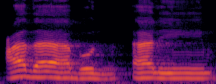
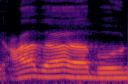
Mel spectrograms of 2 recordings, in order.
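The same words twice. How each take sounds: First: Slow, lower "अज़ाबुन अलीम" with a clear n; izhar recitation. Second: "अज़ाबुन" ending in a long nasal hum; wrong ghunna. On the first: Teacher gives students a tanween example, slow clear n in "अज़ाबुन अलीम". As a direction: draw out "अज़ाबुन अलीम", no hum on the n. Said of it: "जाहिर करके पढ़ेंगे". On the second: Teacher shows students what to avoid, long hummed n in "अज़ाबुन". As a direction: drag the final n of "अज़ाबुन" through the nose. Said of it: "ये नहीं पढ़ेंगे". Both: Shown as a demonstration.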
